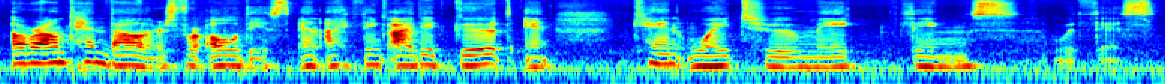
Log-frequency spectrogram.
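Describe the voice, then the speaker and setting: A woman vlogger chatting casually to her viewers, excitable, with many fillers and restarts. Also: medium pitch, a little hiss or hum. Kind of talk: casual chat to camera.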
